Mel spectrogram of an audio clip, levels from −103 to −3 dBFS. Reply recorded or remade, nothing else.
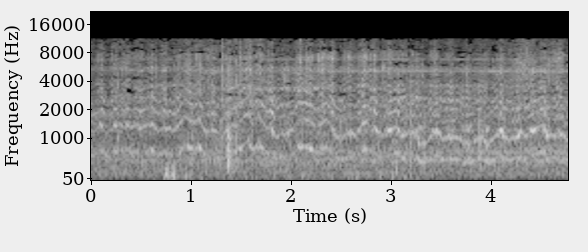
recorded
